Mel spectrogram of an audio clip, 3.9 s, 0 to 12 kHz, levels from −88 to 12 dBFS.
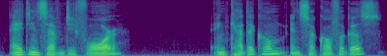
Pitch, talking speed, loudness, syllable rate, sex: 120 Hz, 95 wpm, -19 LUFS, 5.8 syllables/s, male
